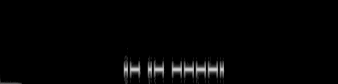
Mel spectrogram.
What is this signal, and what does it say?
Morse code, heard as a keyed tone, about 40 wpm, 700 Hz. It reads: AA9
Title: USA Call Sign Prefixes - Repeated 2x - 40wpm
